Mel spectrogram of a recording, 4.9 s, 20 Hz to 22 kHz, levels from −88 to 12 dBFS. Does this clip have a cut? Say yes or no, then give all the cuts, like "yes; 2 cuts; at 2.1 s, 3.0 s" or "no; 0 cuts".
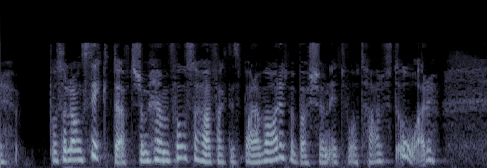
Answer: no; 0 cuts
